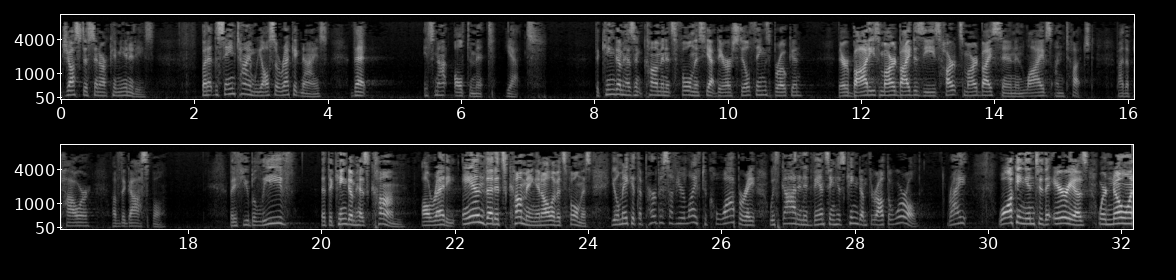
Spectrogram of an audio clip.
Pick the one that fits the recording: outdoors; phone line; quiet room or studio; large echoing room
large echoing room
